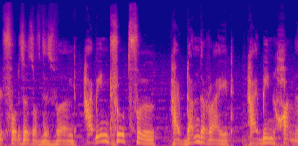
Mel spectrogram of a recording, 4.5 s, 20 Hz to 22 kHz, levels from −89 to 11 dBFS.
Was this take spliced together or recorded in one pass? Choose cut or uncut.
cut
